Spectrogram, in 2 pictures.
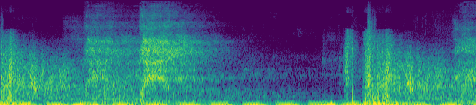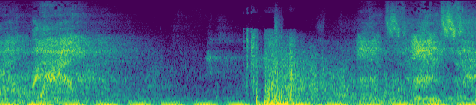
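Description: Gunshots in Metro Redux: a few loud, widely spaced shots ring out with booming, reverberant tails over a low steady background hum.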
